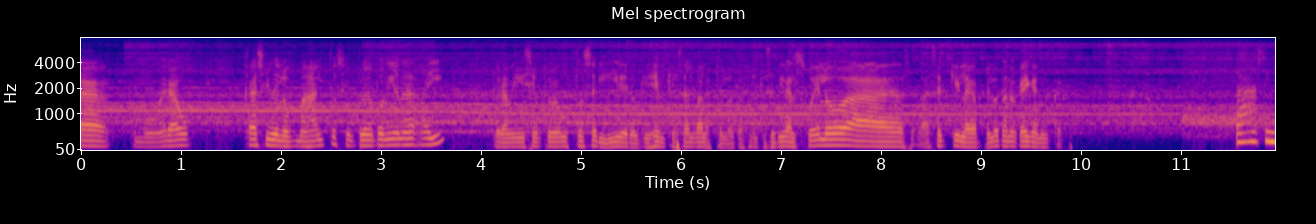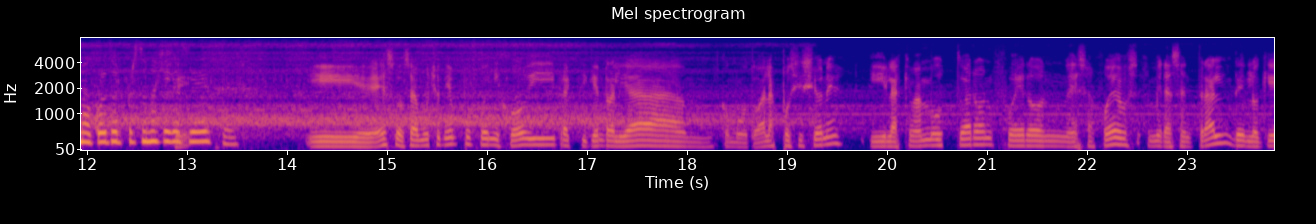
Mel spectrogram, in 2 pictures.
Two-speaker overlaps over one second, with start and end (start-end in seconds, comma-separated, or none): none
